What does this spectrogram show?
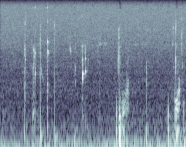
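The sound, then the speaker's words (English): Quiet mouth sounds of someone sipping an amber ale beer from a Milwaukee brewery: soft wet clicks and smacks scattered throughout, with a slightly louder slurp and swallow midway, over a low steady hum. “Okay, it's an amber ale. I'm going to take a little sip and get back to you.”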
